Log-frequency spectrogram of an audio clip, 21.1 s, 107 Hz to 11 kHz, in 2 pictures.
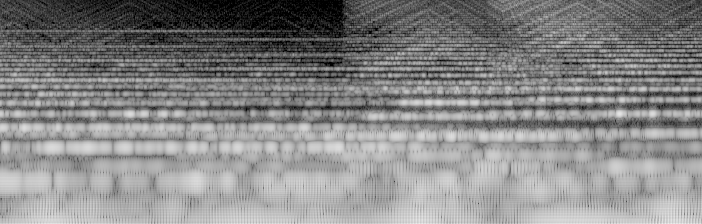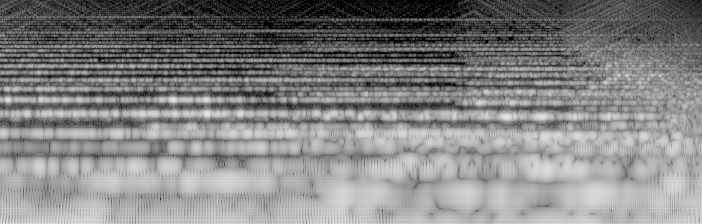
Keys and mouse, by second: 4.0 ctrl+alt+click, 5.4-6.3 typing, 7.9 click, 9.1-16.9 ctrl+alt+drag, 15.5 typing, 17.0-18.2 alt+drag, 18.2 typing.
